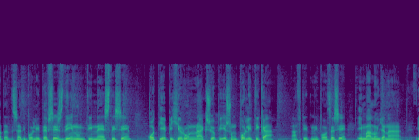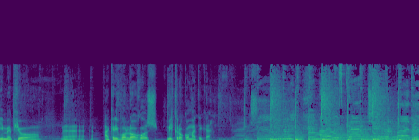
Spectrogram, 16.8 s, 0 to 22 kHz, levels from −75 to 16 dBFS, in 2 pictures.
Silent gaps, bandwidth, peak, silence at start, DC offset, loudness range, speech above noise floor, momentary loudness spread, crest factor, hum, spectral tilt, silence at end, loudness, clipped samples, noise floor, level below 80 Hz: none; 12.5 kHz; 0 dBFS; 0 s; under 0.1%; 3 LU; 20 dB; 11 LU; 18 dB; none; -4.5 dB/octave; 0 s; -18 LUFS; under 0.1%; -37 dBFS; -34 dBFS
